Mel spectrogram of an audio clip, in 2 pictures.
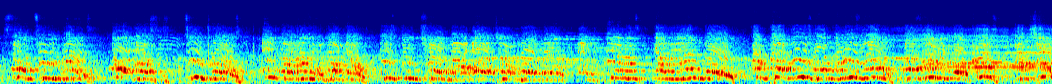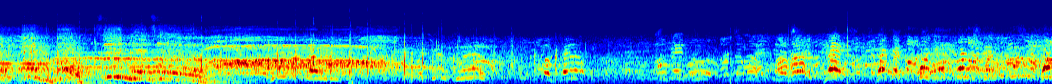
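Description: Boxing crowd cheering and shouting, many voices yelling at once; the noise thins out and drops in level a little over twenty seconds in.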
